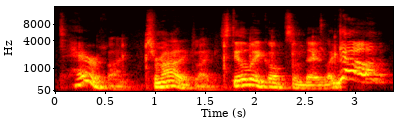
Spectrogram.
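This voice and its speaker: A young man telling a story casually on a podcast, animated and breaking into voices as he retells it. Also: a little high, moderate pace, slight background noise. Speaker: podcast guest.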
